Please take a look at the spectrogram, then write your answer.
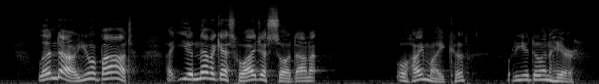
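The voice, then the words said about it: Put-on Dublin Irish accent. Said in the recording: “my impression of a Dubliner, someone in Dublin”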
